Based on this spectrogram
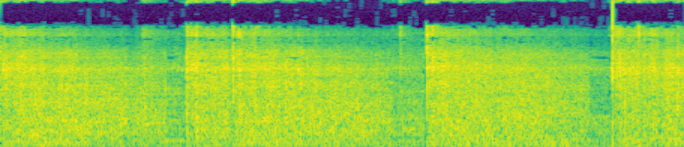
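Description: Gunfire from police shooting into the air during a clash with protesters in Karachi, where tear gas was also used: loud, dense, continuous crackling with no clear gaps between single shots, and no talk.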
